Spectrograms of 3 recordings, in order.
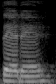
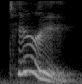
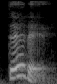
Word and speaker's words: Tere: turn out the way you hope first grade Tere tells her story my teacher was so pretty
